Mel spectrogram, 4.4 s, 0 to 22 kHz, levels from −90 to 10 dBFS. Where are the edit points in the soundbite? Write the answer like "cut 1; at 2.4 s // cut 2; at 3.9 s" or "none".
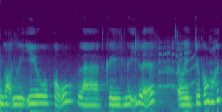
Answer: none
